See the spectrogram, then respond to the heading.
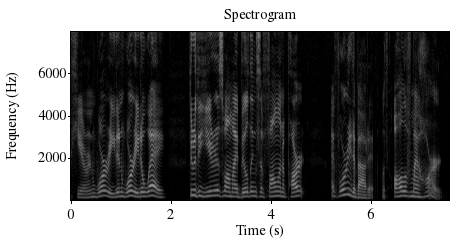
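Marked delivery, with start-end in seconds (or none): none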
